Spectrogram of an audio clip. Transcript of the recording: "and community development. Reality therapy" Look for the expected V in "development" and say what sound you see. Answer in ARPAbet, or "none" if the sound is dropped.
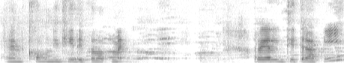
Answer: P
